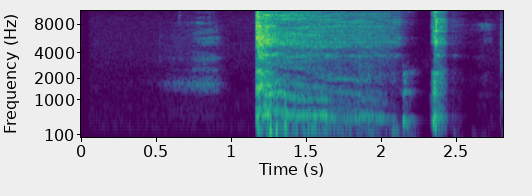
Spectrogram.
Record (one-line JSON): {"cough_length": "2.8 s", "cough_amplitude": 32768, "cough_signal_mean_std_ratio": 0.37, "survey_phase": "beta (2021-08-13 to 2022-03-07)", "age": "45-64", "gender": "Male", "wearing_mask": "No", "symptom_none": true, "smoker_status": "Never smoked", "respiratory_condition_asthma": false, "respiratory_condition_other": false, "recruitment_source": "REACT", "submission_delay": "2 days", "covid_test_result": "Negative", "covid_test_method": "RT-qPCR", "influenza_a_test_result": "Negative", "influenza_b_test_result": "Negative"}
